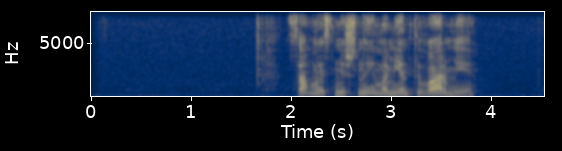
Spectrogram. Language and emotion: Russian, positive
